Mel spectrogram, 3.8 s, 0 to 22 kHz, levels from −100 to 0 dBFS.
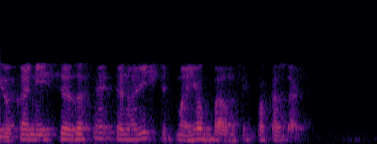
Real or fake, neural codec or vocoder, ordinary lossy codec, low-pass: fake; codec, 16 kHz, 1.1 kbps, Voila-Tokenizer; Opus, 32 kbps; 3.6 kHz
